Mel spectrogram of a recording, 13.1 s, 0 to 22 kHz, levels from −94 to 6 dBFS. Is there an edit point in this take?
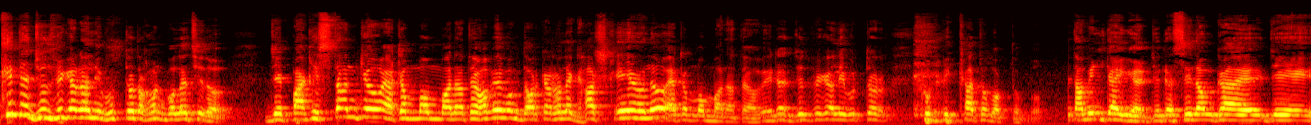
yes; 1 cut; at 10.7 s

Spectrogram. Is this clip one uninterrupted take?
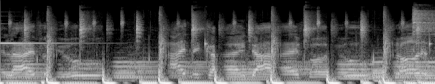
yes; 0 cuts

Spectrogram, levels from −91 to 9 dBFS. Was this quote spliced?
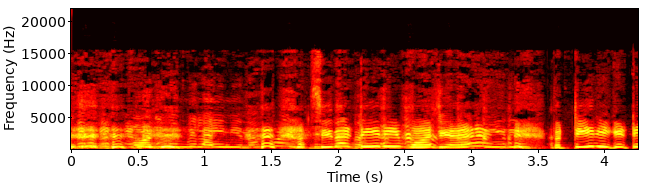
no; 0 cuts

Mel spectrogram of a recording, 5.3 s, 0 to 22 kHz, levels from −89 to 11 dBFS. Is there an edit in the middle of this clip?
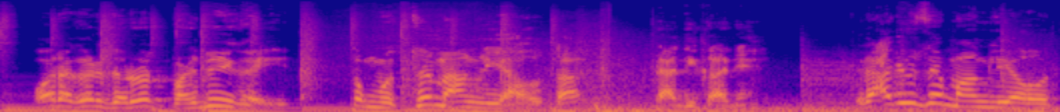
no; 0 cuts

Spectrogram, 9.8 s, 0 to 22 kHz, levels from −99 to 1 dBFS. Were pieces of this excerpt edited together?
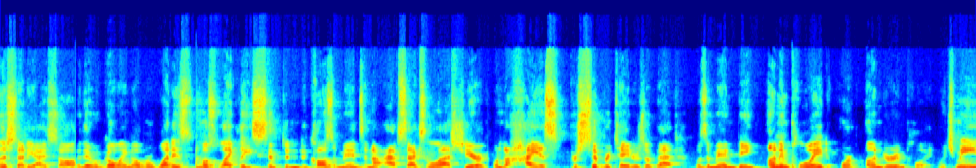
yes; 2 cuts; at 0.8 s, 1.9 s

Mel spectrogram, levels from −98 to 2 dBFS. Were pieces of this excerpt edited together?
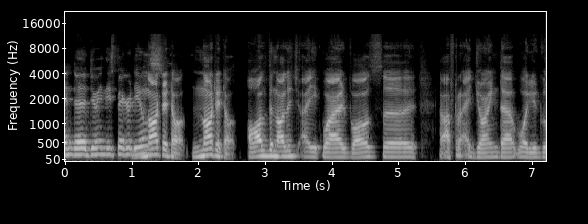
yes; 1 cut; at 2.6 s

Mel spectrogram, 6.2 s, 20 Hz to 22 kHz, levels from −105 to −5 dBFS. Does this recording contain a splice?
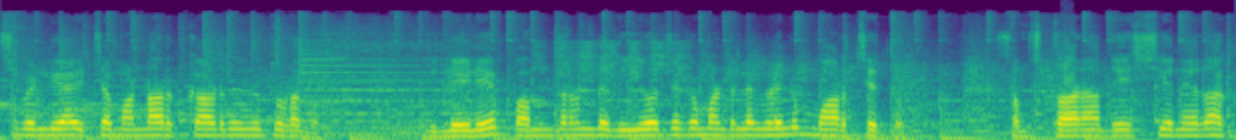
no; 0 cuts

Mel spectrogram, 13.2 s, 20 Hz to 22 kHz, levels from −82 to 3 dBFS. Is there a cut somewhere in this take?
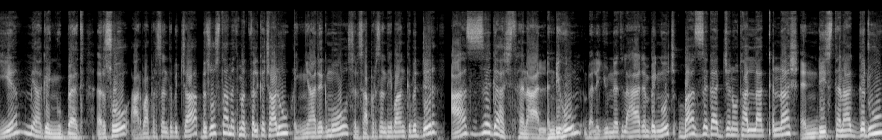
no; 0 cuts

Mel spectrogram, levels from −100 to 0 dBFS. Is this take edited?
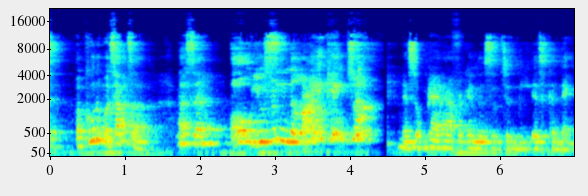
yes; 1 cut; at 4.3 s

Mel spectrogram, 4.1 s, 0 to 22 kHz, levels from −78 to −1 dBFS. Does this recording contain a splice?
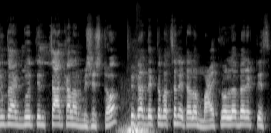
yes; 1 cut; at 1.9 s

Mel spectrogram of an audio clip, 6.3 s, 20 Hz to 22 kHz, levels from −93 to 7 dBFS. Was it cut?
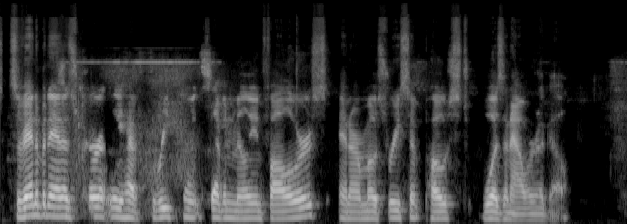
no; 0 cuts

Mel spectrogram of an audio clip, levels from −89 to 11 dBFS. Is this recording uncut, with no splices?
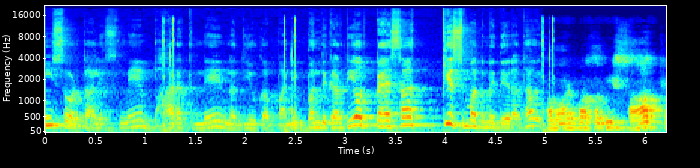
no; 1 cut; at 4.9 s

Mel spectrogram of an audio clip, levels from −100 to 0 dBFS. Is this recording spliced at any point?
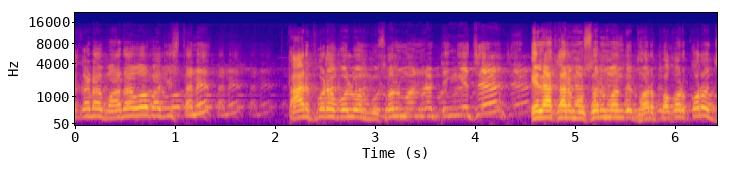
no; 0 cuts

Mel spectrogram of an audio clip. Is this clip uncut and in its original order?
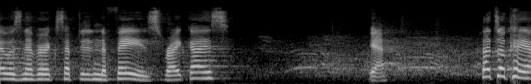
yes; 0 cuts

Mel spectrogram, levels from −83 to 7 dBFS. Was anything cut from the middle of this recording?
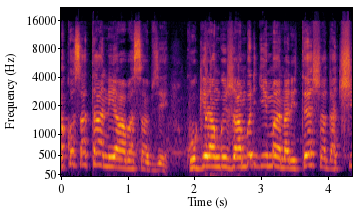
no; 0 cuts

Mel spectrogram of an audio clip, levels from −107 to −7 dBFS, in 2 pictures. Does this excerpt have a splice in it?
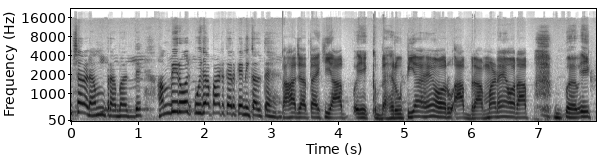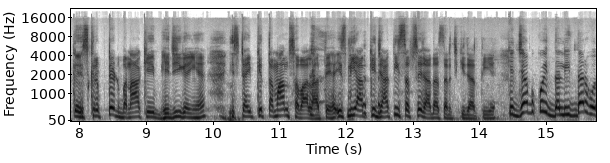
yes; 2 cuts; at 3.1 s, 14.3 s

